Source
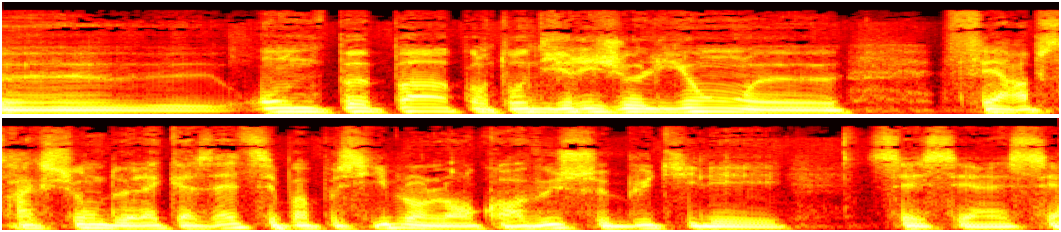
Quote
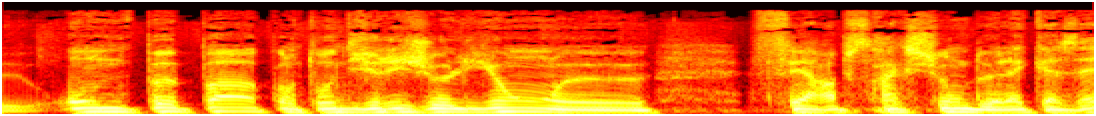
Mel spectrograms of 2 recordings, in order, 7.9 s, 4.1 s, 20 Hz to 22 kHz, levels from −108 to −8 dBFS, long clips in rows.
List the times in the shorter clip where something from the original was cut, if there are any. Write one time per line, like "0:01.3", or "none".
none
